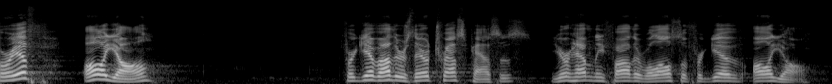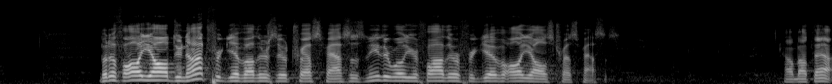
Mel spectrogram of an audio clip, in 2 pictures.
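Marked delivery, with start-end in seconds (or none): 0.0-14.5 loud, fake put-on Texas accent. Reading a passage aloud as if from texas, in a put-on texas accent. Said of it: "I'll read it as if I am from Texas".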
